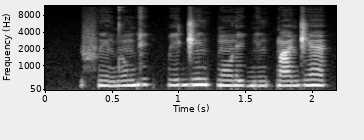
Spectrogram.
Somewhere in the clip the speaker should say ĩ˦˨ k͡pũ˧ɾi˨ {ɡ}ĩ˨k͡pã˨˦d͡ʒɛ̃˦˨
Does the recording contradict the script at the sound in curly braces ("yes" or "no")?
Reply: no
